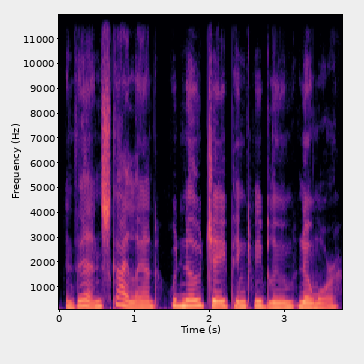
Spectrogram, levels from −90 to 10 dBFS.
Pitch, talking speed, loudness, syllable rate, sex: 200 Hz, 160 wpm, -16 LUFS, 3.5 syllables/s, female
